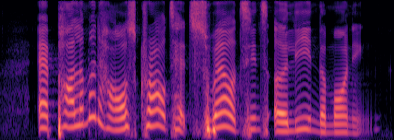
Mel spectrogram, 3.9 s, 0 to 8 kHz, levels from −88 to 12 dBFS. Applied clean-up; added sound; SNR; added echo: none; none; none; none.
